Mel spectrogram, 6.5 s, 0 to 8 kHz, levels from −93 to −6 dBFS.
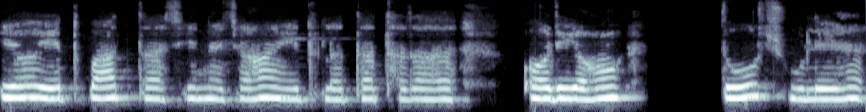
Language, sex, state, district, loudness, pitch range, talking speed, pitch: Hindi, female, Bihar, Araria, -14 LUFS, 245-270 Hz, 140 wpm, 255 Hz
